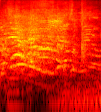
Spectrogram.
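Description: Church congregation calling out overlapping responses to the preacher, with a low, steady note coming in about halfway through.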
